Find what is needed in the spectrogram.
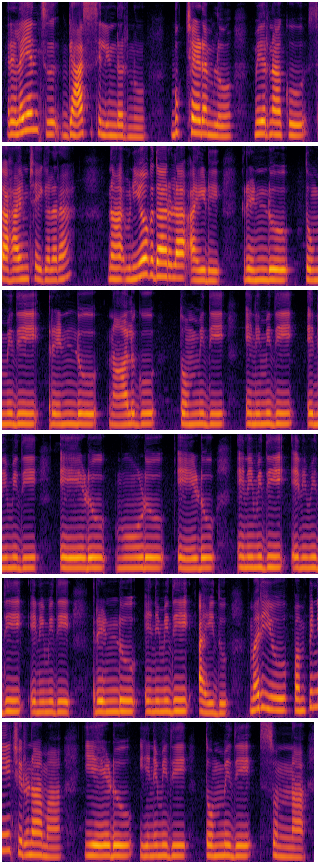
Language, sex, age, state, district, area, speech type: Telugu, female, 18-30, Andhra Pradesh, N T Rama Rao, urban, read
